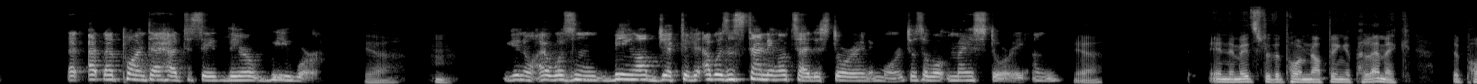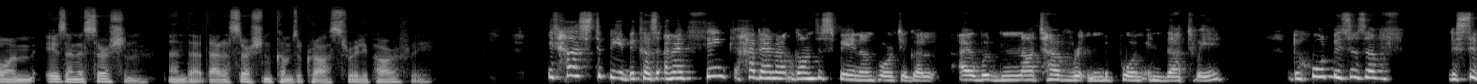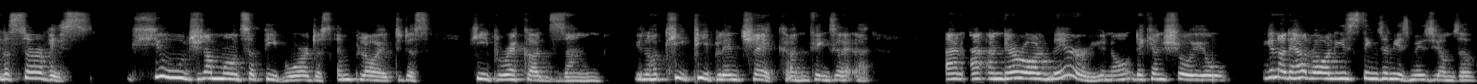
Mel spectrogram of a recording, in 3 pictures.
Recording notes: As part of a celebratory launch party for the new Poetry Unbound book. A joyful Zoom room of poetry lovers and listeners of the show, old and new.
